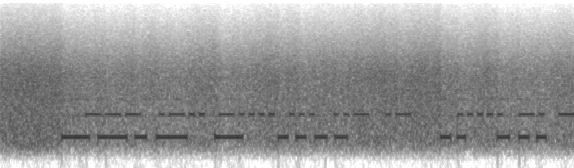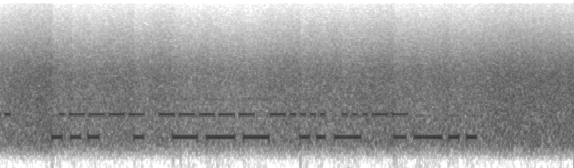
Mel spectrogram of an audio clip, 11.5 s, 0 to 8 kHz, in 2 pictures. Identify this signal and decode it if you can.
Morse code, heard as two keyed tones, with radio static. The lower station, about 13 wpm, 420 Hz: QTH IS SEOUL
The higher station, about 24 wpm, 870 Hz: OL6SUA 5NN 1063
